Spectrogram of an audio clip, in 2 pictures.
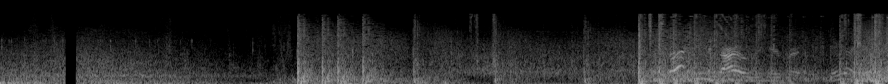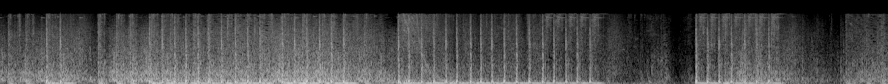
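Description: Guns fire in the Bandwagon video game in dense, rapid bursts of automatic fire that rise and fall across the stretch, often under a player's talk.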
